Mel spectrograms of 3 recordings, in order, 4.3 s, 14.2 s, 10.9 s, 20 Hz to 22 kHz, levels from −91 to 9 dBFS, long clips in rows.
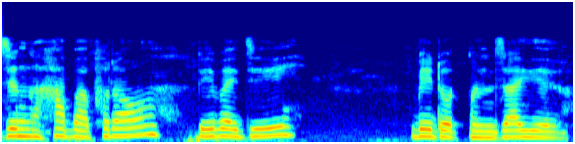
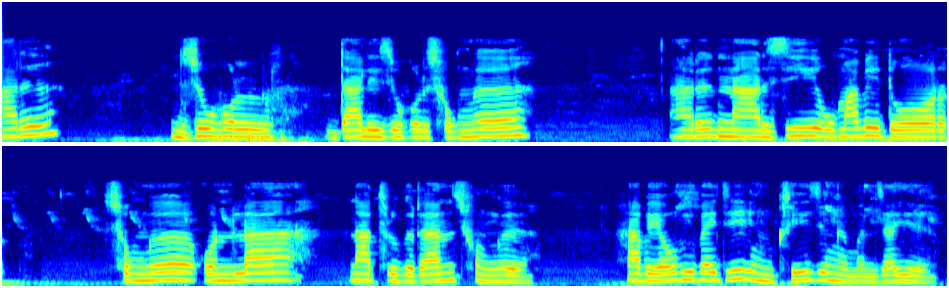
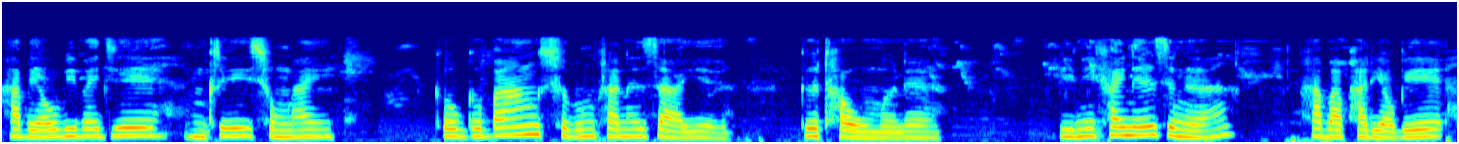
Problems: low volume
